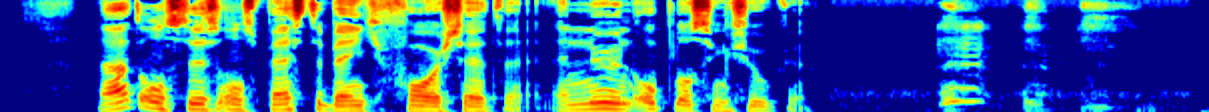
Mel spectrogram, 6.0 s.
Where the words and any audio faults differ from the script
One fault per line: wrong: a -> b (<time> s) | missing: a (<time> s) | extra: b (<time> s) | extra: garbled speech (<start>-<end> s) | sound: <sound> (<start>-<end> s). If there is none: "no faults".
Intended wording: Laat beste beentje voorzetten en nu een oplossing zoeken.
extra: ons dus ons (0.7 s)
sound: throat clearing (4.7-5.8 s)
